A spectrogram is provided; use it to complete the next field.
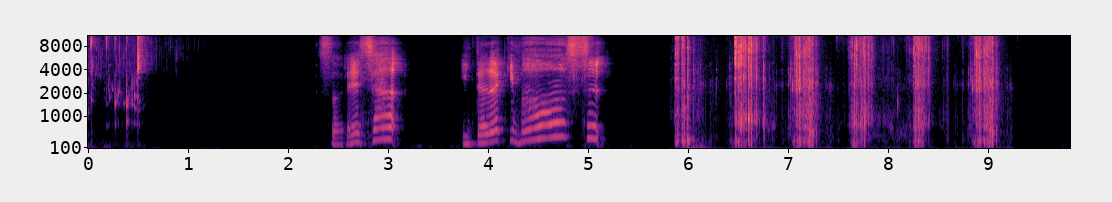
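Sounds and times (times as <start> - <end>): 
speech: 2.4 - 5.3
Japanese pickles crunching while chewed: 5.9 - 9.3.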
